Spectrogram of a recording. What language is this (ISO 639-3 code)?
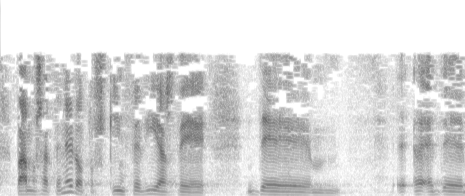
spa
